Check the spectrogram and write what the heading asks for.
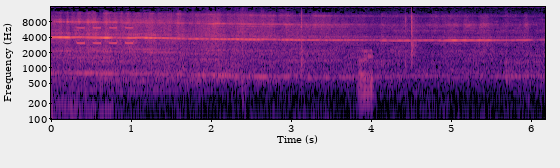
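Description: Electric ducted-fan model jet flying past overhead, a steady high fan whine that falls slowly in pitch as it moves away. Four quick electronic beeps sound near the start.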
